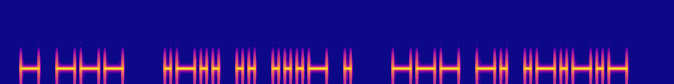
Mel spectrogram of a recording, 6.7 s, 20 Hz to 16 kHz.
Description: Morse code, heard as a keyed tone, about 20 wpm, 700 Hz. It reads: TO LIVE ON.
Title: Sentences from Top 800 Words 20wpm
